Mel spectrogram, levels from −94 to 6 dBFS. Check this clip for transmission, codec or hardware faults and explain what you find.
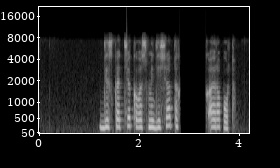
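Three faults are audible: a short concealed packet loss, a playback stall, and a time-compressed catch-up.

At 1.73 to 1.78 s there is short concealed packet loss. About 20 ms of speech arrived too late to decode. The receiver extended the preceding sound to fill the gap, then blended back. The result is a brief smear or wobble.

A playback stall runs from 2.80 to 3.33 s. The speech stops mid-flow and the output is silent for about 0.53 s. The player likely ran out of buffered data, or its thread was blocked until it recovered.

Time-compressed catch-up follows from 3.33 s to the end. The player trims its backlog by cutting small pieces and cross-fading the joins. The speech runs at about 1.5 times normal speed. Pitch stays normal.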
